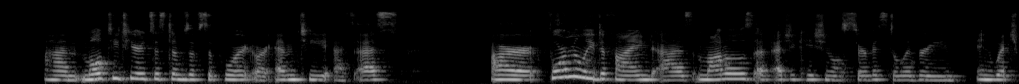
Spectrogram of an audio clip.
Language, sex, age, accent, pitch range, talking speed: English, female, 20-39, American, 205-235 Hz, 105 wpm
